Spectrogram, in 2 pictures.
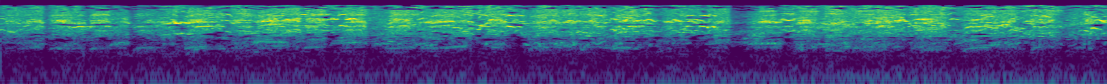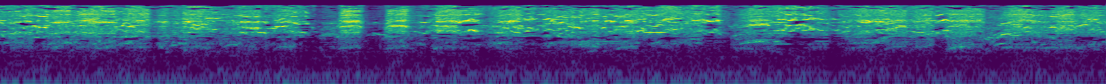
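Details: Rainbow lorikeet bathing in nectar at a feed, giving an unbroken stream of loud, grating, high-pitched screeches and squeals with rasping texture, barely pausing across the whole stretch.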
